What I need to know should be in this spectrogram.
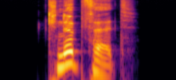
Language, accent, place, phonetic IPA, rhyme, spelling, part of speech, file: German, Germany, Berlin, [ˈknʏp͡fət], -ʏp͡fət, knüpfet, verb, De-knüpfet.ogg
- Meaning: second-person plural subjunctive I of knüpfen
